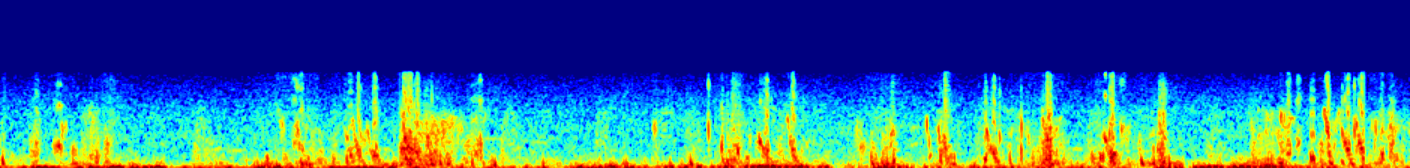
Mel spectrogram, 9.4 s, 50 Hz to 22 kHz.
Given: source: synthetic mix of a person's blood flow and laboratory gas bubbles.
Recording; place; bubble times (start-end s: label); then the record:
Doppler ultrasound of blood flow; subclavian vein
0.01-0.04 s: bubbles
0.20-0.29 s: bubbles
0.35-0.79 s: bubbles
1.76-2.57 s: bubbles
2.67-3.26 s: bubbles
4.35-4.43 s: bubbles
4.58-5.46 s: bubbles
5.70-6.02 s: bubbles
6.16-6.42 s: bubbles
6.55-7.15 s: bubbles
7.27-7.92 s: bubbles
8.34-8.69 s: bubbles
8.71-9.41 s: bubbles
From the record:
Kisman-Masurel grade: 332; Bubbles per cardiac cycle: rolling drumbeat, 9 or more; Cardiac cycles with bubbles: 50 to 99%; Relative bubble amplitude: moderate (0.250 to 0.450); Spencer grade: 3 (all of the cardiac periods contain showers or single bubble signals, but not dominating or overriding the cardiac motion signals); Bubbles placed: anywhere in the cardiac cycle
